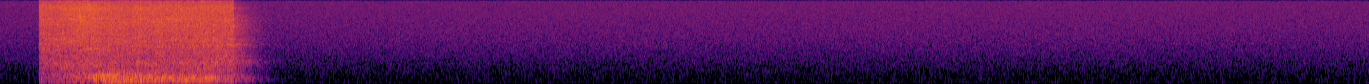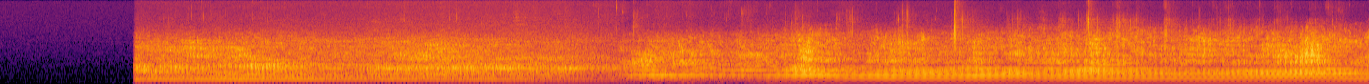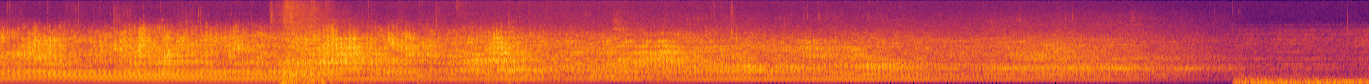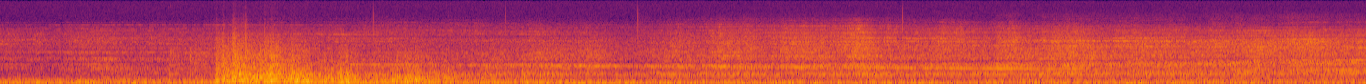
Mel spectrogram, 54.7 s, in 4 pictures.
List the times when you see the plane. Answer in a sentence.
You can hear the plane from 15.0 to 54.6 s.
